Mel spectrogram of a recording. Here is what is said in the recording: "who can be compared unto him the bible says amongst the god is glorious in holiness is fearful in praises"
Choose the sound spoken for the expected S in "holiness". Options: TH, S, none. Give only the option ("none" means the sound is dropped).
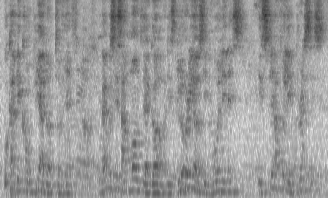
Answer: S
